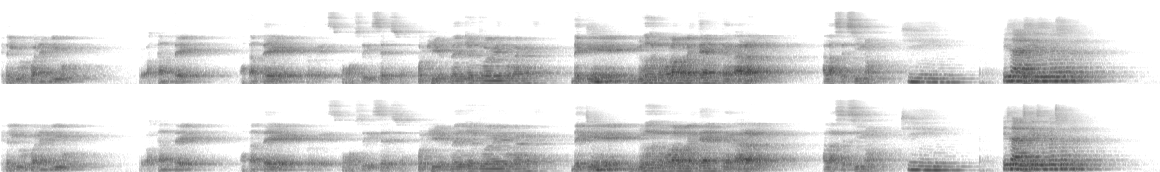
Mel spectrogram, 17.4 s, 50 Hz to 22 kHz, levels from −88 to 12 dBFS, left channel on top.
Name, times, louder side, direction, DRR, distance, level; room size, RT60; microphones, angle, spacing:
voice 1, 0.0-1.1 2.1-2.8 3.7-8.0 8.6-11.5 12.3-13.1 15.3-15.5, left 1 dB, 60° left, -4 dB, 1.5 m, -29 dB
voice 2, 8.9-9.2 13.6-14.2 15.0-16.1, equal, 85° right, -5 dB, 2.4 m, -24 dB
16.0 x 7.9 x 2.3 m, 1.3 s
head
